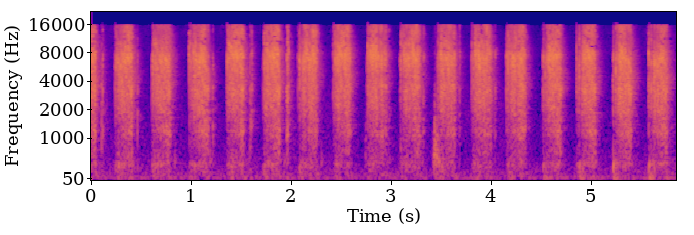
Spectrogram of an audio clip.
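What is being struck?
Himalayan rock salt tealight holder.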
